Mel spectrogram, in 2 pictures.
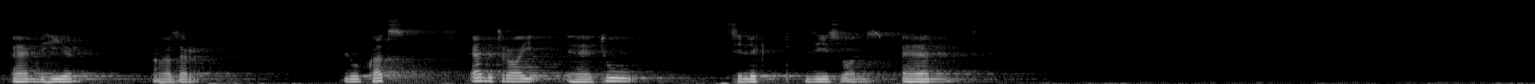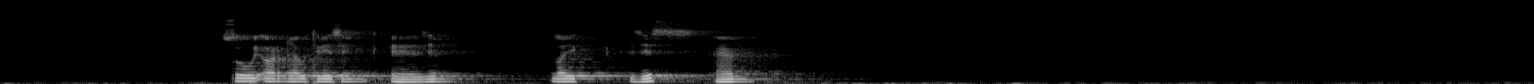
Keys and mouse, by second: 3.2-7.5 middle drag, 7.5 click, 7.5 g, 9.4-16.6 drag, 9.7 g, 11.0 g, 12.4 g, 13.0-14.9 right drag, 13.7 g, 16.4 middle click, 17.6-18.8 middle drag, 17.8 a, 18.8 middle click, 19.0 middle click, 21.4-22.5 middle drag, 22.5 g, 24.2 g, 25.8 right click, 28.8 g, 30.0-30.6 drag, 30.3 a.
